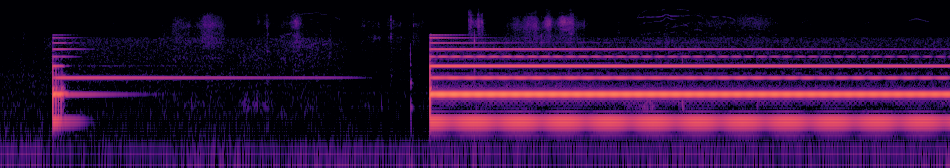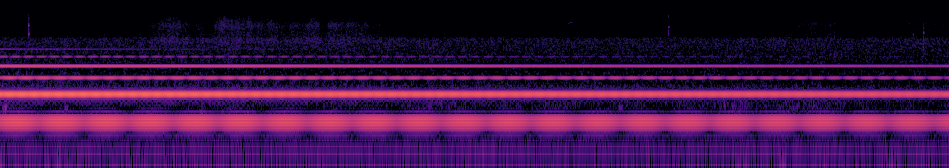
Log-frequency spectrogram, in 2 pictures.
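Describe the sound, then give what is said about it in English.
A mindfulness bell is struck lightly once, then struck firmly a few seconds later, its clear metallic tone ringing out and slowly fading over a long, steady sustain with no voices. “That's where the bell of mindfulness comes in.”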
